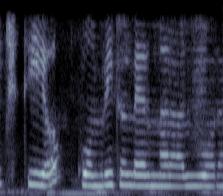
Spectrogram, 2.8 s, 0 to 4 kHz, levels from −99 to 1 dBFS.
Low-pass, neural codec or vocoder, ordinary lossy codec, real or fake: 3.6 kHz; codec, 32 kHz, 1.9 kbps, SNAC; none; fake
